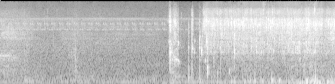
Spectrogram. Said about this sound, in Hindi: जिससे कि जो भी फिल्टर में बचा हुआ पानी है वो निकल जाएगा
